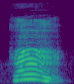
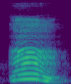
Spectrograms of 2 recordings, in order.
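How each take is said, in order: First: The sound is lifted and resonates in the head. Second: The sound is lifted and resonates in the head.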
